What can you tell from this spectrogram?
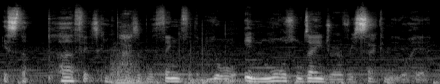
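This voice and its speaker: A grave, protective time traveller , played by an actor in a sci-fi audio drama, with a medium-pitched voice. The delivery is urgent and emphatic, and strong dramatic music runs underneath. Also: fast talker, natural voice. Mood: urgent warning.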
